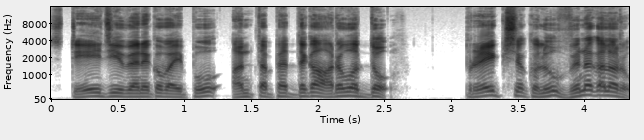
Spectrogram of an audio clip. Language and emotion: Telugu, angry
